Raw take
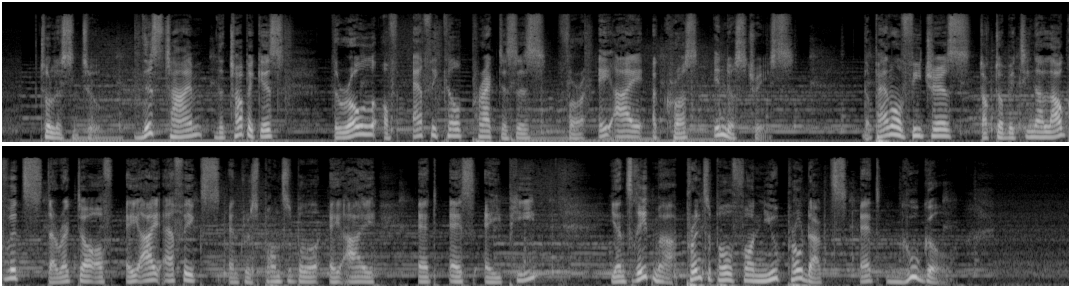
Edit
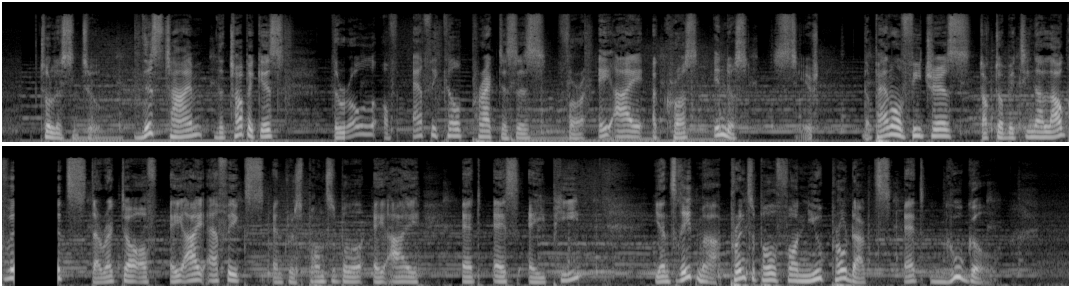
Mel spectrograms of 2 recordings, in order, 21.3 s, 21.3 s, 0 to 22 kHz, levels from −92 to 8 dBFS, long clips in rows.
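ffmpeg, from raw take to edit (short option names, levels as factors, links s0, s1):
-filter_complex "[0:a]asplit=5[s0][s1][s2][s3][s4];[s0]atrim=end=3.43,asetpts=PTS-STARTPTS,afade=t=out:st=3.426:d=0.004:c=hsin:silence=0.177828[s5];[s1]atrim=start=3.43:end=7.472,asetpts=PTS-STARTPTS,afade=t=in:d=1.29:silence=0.177828[s6];[s2]atrim=start=7.468:end=8.162,asetpts=PTS-STARTPTS,areverse[s7];[s3]atrim=start=8.158:end=10.79,asetpts=PTS-STARTPTS,afade=t=out:st=2.628:d=0.004:c=hsin,apad=pad_dur=0.44[s8];[s4]atrim=start=10.79,asetpts=PTS-STARTPTS,afade=t=in:d=0.004:c=hsin[s9];[s5][s6]concat=n=2:v=0:a=1[s10];[s10][s7]acrossfade=d=0.004:c1=hsin:c2=hsin[s11];[s8][s9]concat=n=2:v=0:a=1[s12];[s11][s12]acrossfade=d=0.004:c1=hsin:c2=hsin"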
